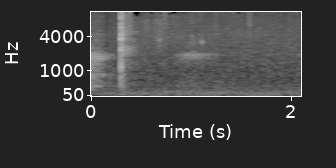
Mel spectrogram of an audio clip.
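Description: One sharp click from a Semilac lipstick's push-button case as its pen-like end cap is pressed to open it.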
